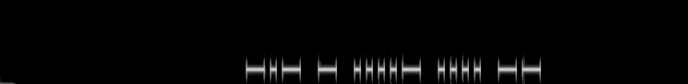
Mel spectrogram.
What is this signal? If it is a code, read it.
Morse code, heard as a keyed tone, about 20 wpm, 700 Hz. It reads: KT4HM
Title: USA Call Signs - 5 Characters - Repeated 2x - 20wpm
